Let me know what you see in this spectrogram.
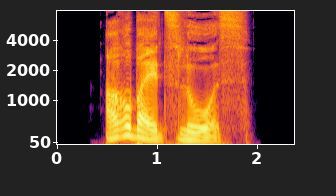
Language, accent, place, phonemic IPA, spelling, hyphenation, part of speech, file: German, Germany, Berlin, /ˈaʁbaɪ̯tsloːs/, arbeitslos, ar‧beits‧los, adjective, De-arbeitslos.ogg
- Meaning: 1. unemployed (having no work despite being willing to work) 2. on welfare; unemployed; idle (having no work and being supported by social benefits despite being able to work)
